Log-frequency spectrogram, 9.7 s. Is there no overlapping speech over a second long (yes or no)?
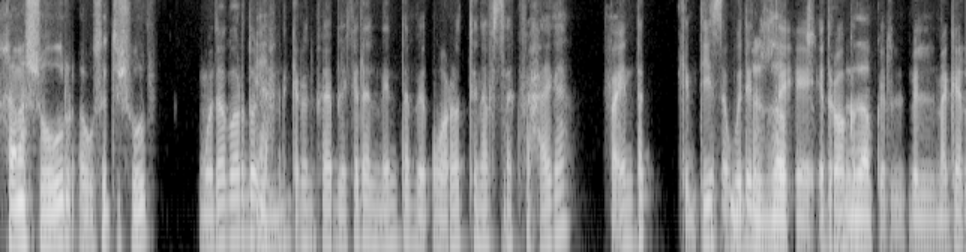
no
